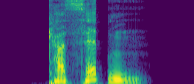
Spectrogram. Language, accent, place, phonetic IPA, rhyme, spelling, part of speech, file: German, Germany, Berlin, [kaˈsɛtn̩], -ɛtn̩, Kassetten, noun, De-Kassetten.ogg
- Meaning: plural of Kassette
